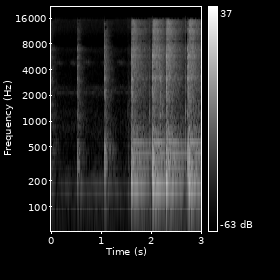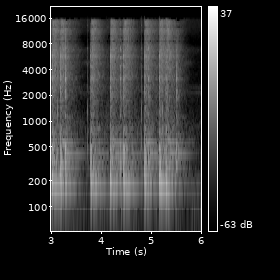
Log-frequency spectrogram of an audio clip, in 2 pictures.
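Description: Sampled EZDrummer 2 drum kit played through a monitor speaker: a few soft clicks, then from about a second and a half in a quick run of drum and hi-hat hits, about three or four a second.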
